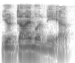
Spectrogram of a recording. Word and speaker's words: eudaimonia: If you transliterate that into the Roman alphabet, it's pronounced eudaimonia, right?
